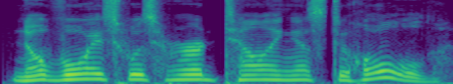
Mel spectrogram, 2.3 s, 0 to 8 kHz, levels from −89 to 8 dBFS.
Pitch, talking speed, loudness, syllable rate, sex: 160 Hz, 210 wpm, -15 LUFS, 4.6 syllables/s, male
